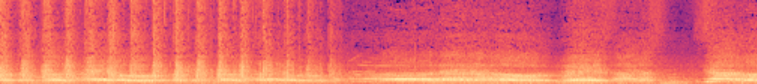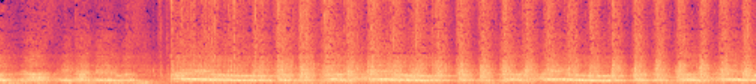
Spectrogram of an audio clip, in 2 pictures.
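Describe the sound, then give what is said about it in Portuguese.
A large crowd of football ultras chants a rhythmic stadium song in unison, loud and sustained, with a brief lull midway before the massed voices surge back in full force. “a gente vai ouvir então Questa e é la Sud”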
